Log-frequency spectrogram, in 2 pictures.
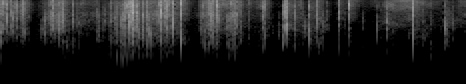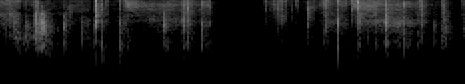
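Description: Fingertips and palms press, crumple and fold the pages of an open glossy paper magazine, making bright, dense crinkling and crackling with short snaps and tearing-like rustles. The sound comes in busy bursts, stops briefly just after five seconds, then resumes with lighter crinkles.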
